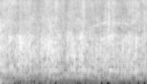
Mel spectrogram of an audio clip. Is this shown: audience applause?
yes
